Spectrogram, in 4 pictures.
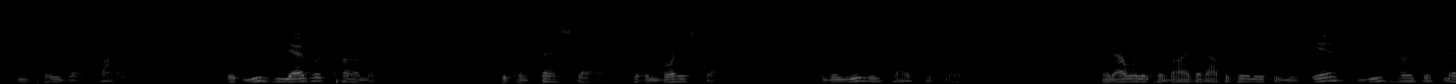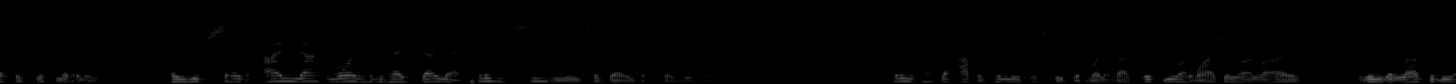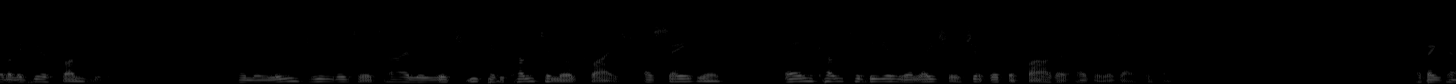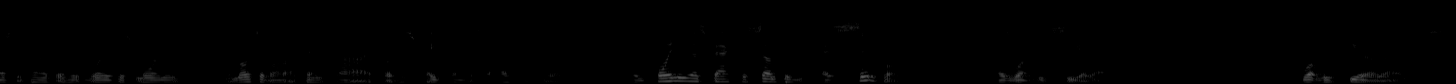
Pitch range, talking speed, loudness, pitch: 100-130 Hz, 155 wpm, -59 LUFS, 115 Hz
